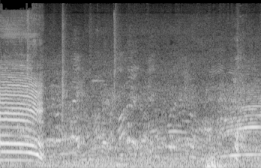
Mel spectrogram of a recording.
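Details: Young water buffalo for rearing at Cholakkal market, Payyanad, Manjeri, Kerala: a loud, tonal bawl lasting under a second that drops away abruptly, followed by a low market murmur of voices and background noise.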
